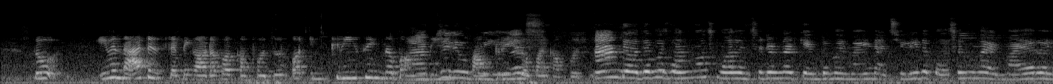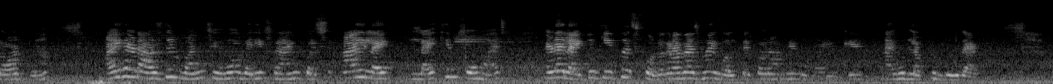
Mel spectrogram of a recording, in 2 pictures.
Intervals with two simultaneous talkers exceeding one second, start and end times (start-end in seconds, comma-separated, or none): 4.2-5.4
